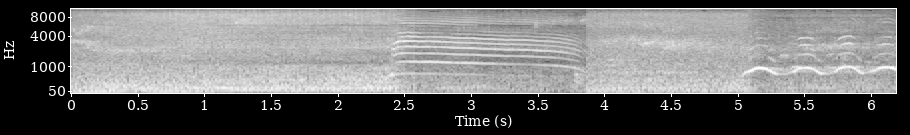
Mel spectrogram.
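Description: Go-kart engines running, with kart tyres squealing as they slide on the smooth concrete floor: one long squeal that falls slowly in pitch in the middle, then a wavering squeal near the end.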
